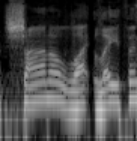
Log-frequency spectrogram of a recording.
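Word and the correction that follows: Sanaa Lathan: Sanai Lathan.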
